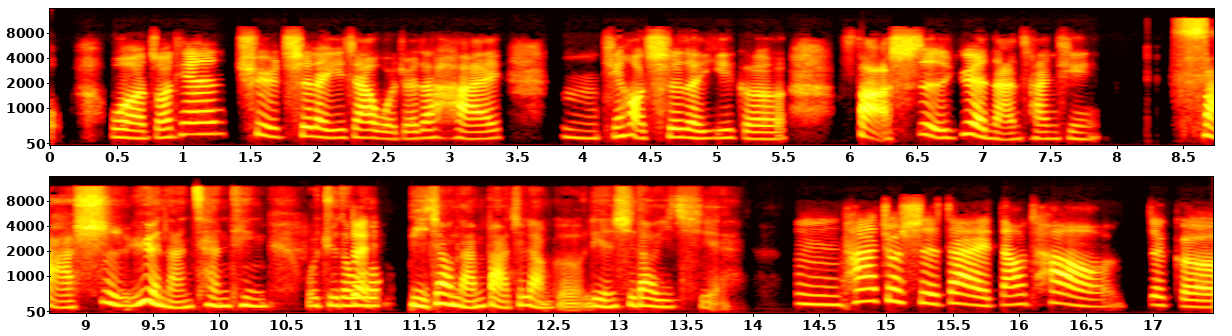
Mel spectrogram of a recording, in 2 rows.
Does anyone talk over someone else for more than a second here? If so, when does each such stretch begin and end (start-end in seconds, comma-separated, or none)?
none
